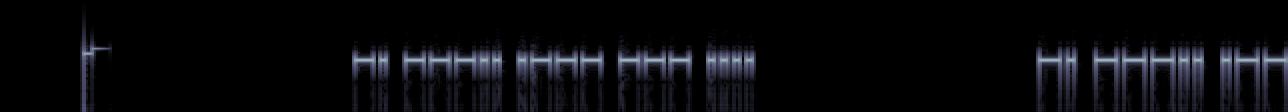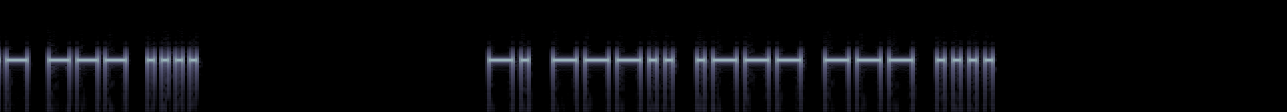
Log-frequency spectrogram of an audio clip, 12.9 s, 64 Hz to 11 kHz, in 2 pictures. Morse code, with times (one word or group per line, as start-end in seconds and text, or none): 1.8-3.8 N8JOH
5.2-7.4 N8JOH
8.9-11.4 N8JOH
